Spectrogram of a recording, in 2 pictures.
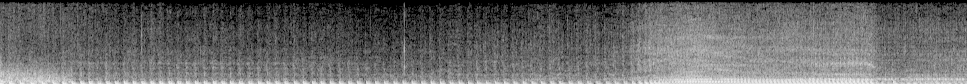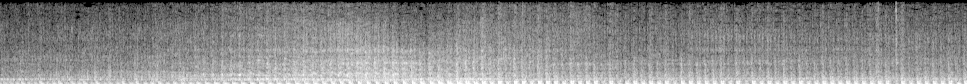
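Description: A dirt bike engine putters steadily and revs up as it approaches.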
